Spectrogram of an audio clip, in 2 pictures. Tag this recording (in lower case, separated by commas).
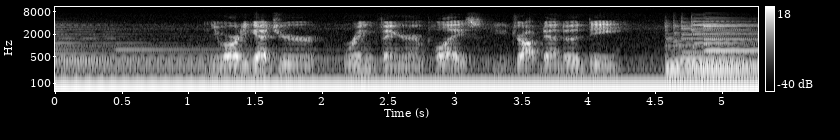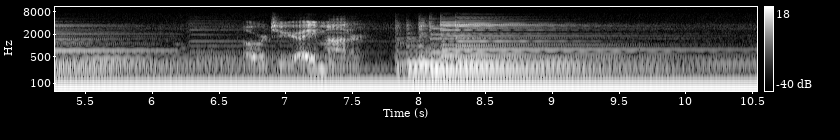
speech, music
